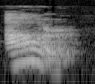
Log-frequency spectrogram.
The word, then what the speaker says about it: hour: But when any consonant sound be uttered like vowel, it must be an, like a house, but an hour. Hour is pronounced like vowel sound.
